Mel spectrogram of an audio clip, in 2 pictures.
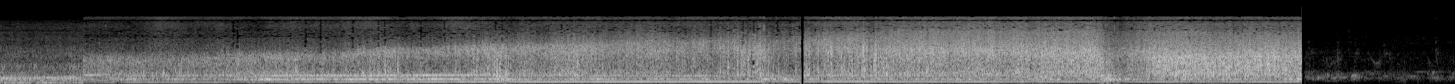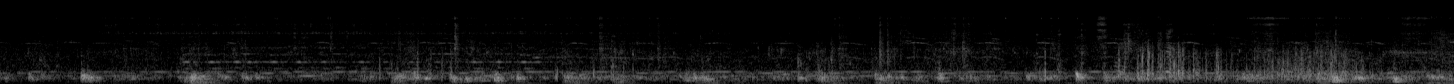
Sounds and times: Motorboat, speedboat: 0.0 - 13.6, 14.4 - 29.0.

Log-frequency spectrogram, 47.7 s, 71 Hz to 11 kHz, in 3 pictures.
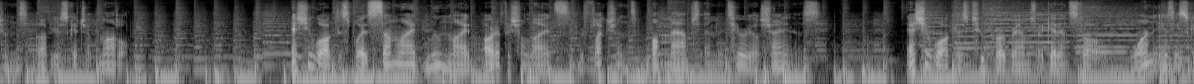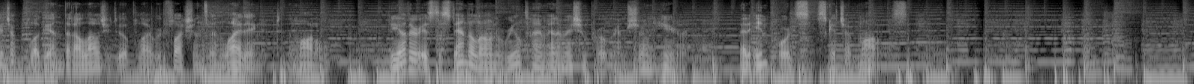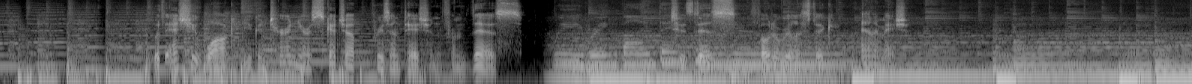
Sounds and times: Speech: 0.0 - 1.7, 3.9 - 11.0, 12.1 - 20.3, 21.1 - 25.1, 25.8 - 28.1, 33.8 - 38.8, 40.7 - 44.0
Music: 0.0 - 37.8, 39.1 - 47.7.

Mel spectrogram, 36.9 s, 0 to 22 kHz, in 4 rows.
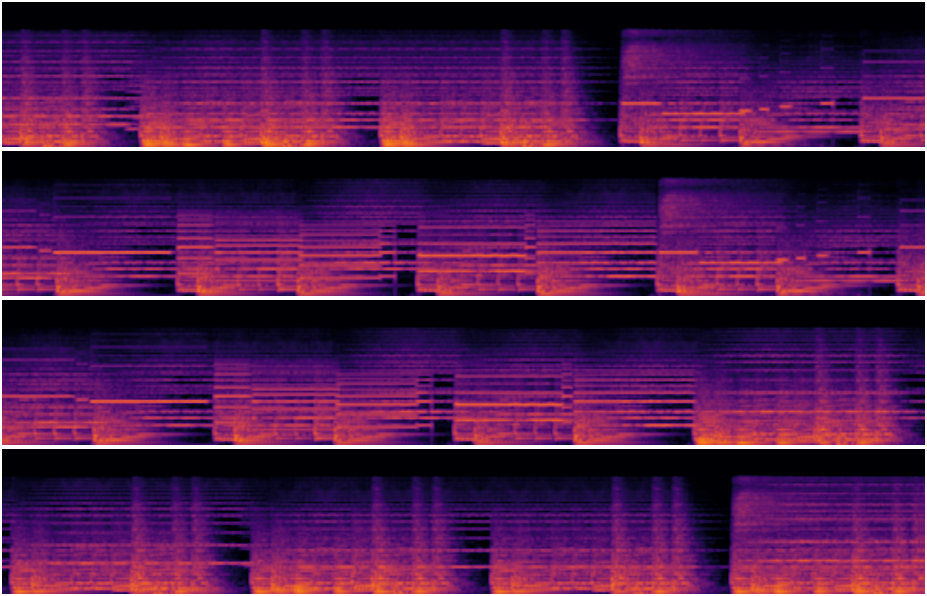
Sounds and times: Music: 0.0 - 36.9.

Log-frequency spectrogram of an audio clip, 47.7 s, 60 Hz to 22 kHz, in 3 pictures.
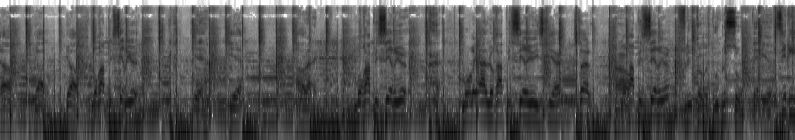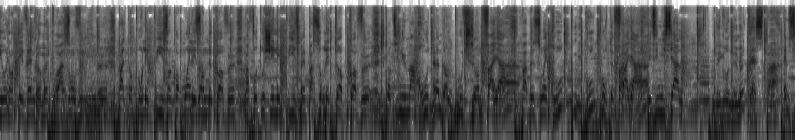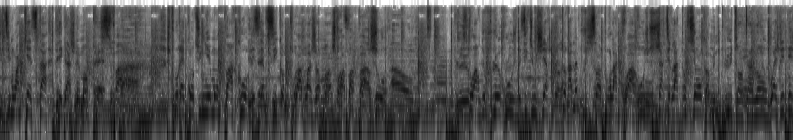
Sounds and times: Music: 0.0 - 47.6.

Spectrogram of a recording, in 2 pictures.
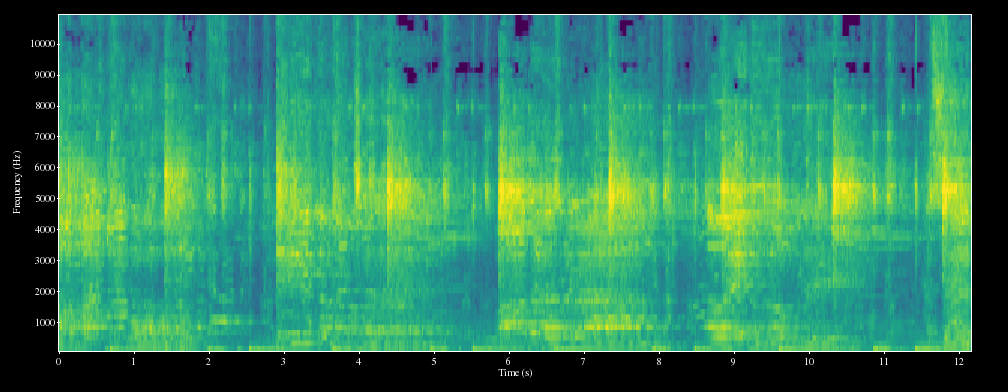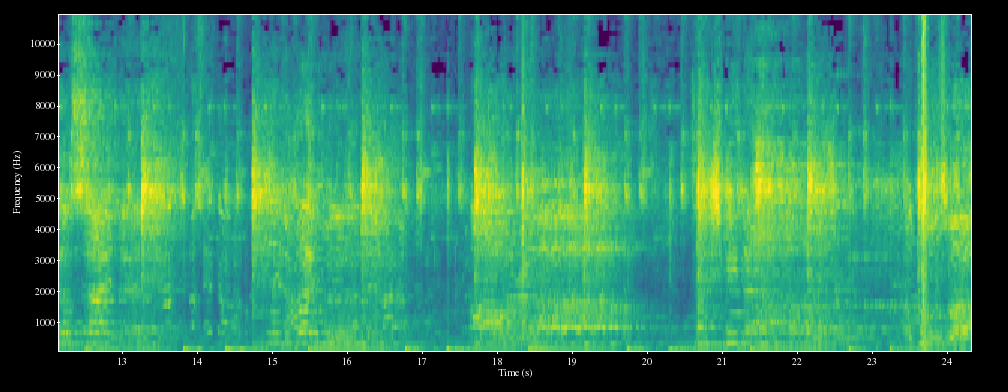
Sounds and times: Female singing: 0.0 - 5.2, 5.9 - 10.7, 11.6 - 24.3
Music: 0.0 - 24.3.

